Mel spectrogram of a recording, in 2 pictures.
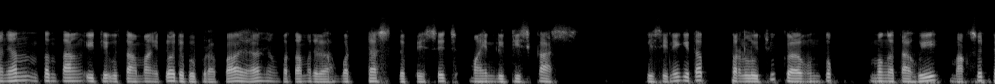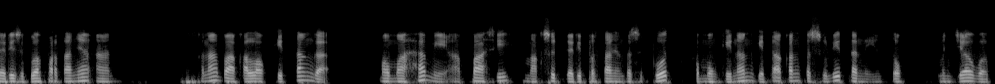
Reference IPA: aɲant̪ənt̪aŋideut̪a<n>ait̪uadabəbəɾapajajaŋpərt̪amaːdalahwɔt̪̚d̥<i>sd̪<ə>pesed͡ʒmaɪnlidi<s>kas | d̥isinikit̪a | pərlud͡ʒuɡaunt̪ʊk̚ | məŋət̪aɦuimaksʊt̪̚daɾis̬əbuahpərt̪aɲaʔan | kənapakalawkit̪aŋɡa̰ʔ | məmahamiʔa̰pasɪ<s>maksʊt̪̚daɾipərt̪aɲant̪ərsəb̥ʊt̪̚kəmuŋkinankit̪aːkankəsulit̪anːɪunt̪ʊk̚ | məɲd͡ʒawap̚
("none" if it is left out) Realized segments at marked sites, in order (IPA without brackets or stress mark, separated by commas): m, a, ə, s, h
